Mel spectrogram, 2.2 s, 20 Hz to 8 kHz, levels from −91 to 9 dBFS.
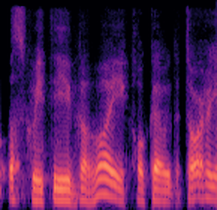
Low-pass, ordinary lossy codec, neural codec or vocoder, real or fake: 7.2 kHz; AAC, 32 kbps; codec, 16 kHz in and 24 kHz out, 0.4 kbps, LongCat-Audio-Codec, four codebook decoder; fake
